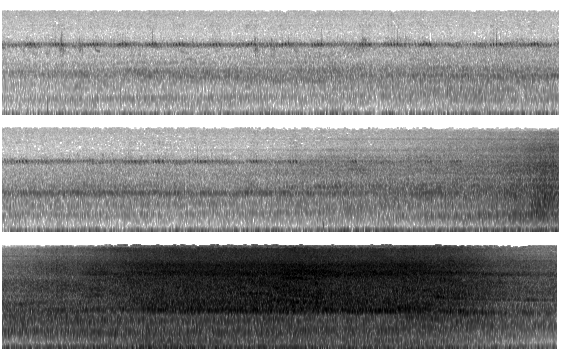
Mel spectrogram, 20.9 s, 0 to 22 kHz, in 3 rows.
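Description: A Stadler FLIRT3 electric multiple unit approaches and passes at speed. Its rumble and rushing noise build from about halfway, are loudest in the last few seconds, then begin to fade. A faint high pulsing tone sounds in the first half.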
